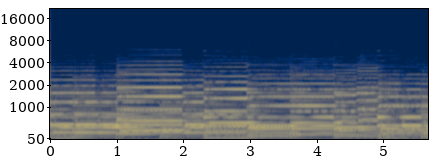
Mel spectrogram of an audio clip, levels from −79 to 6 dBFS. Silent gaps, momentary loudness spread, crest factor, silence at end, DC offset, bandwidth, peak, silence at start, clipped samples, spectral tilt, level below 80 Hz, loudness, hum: none; 3 LU; 14 dB; 0 s; 0.3%; 6.4 kHz; -6 dBFS; 0 s; under 0.1%; -8 dB/octave; -48 dBFS; -20 LUFS; none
